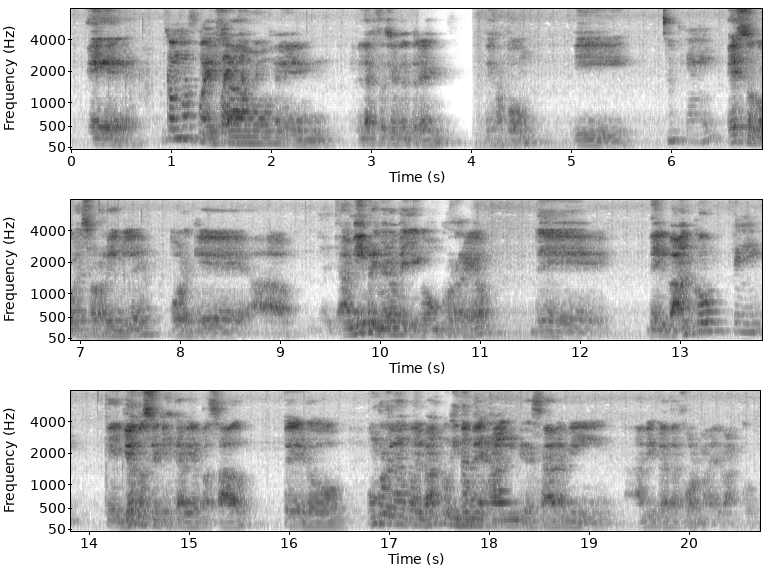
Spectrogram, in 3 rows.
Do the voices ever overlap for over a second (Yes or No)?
No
